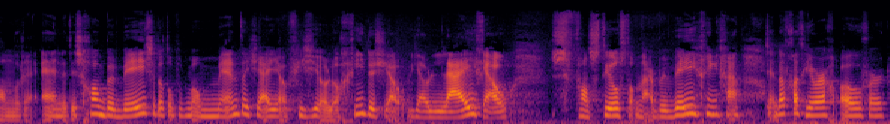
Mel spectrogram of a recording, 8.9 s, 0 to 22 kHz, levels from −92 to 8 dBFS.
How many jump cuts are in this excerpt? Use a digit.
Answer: 2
